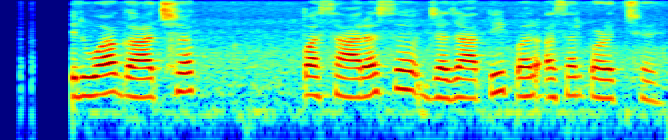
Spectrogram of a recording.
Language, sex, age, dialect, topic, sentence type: Maithili, female, 51-55, Southern/Standard, agriculture, statement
